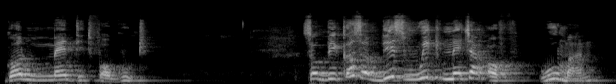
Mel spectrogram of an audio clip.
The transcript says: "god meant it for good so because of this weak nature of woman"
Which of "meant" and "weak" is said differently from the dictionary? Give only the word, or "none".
none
